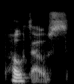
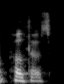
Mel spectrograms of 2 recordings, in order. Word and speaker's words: pothos: And some people pronounce it pothos. So pothos or pothos, kind of like tomato, tomato situation.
